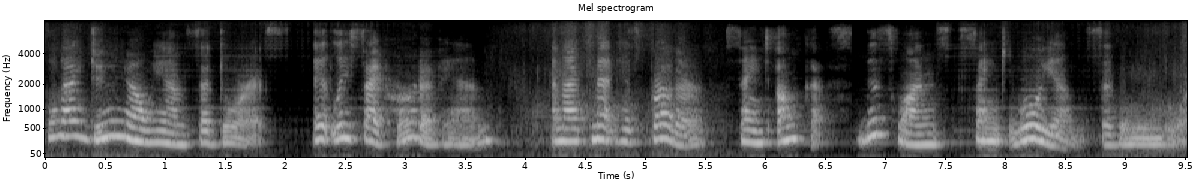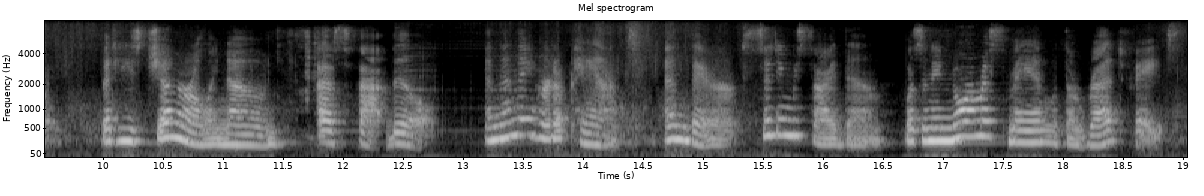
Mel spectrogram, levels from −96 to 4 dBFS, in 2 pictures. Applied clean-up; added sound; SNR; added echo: neural separator model SepFormer DNS4.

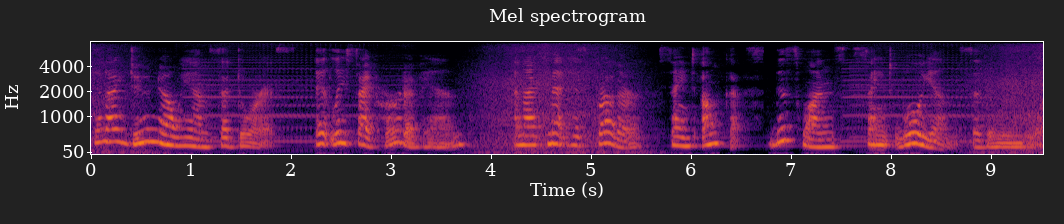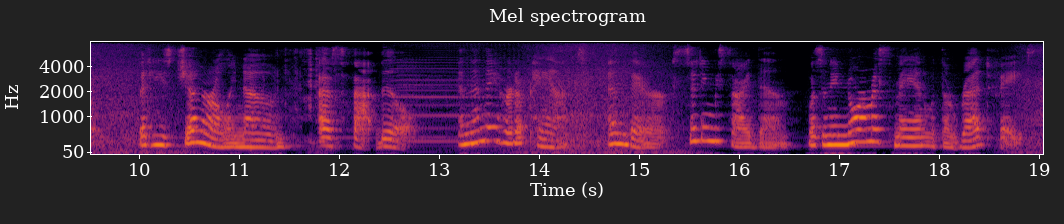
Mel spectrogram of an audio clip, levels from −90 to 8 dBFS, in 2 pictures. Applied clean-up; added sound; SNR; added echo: none; Harmonica + Waves, surf; 20 dB; none.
